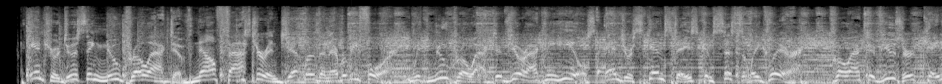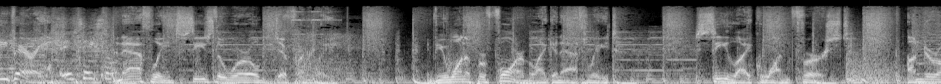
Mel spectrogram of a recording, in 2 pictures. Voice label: commerical

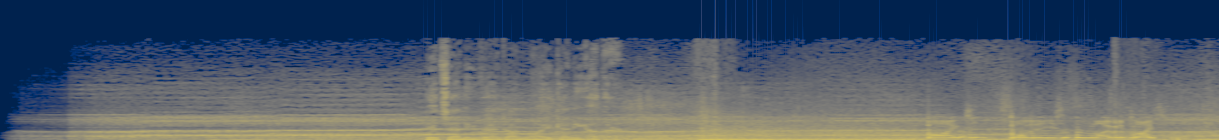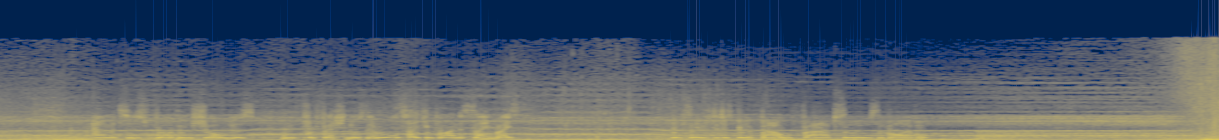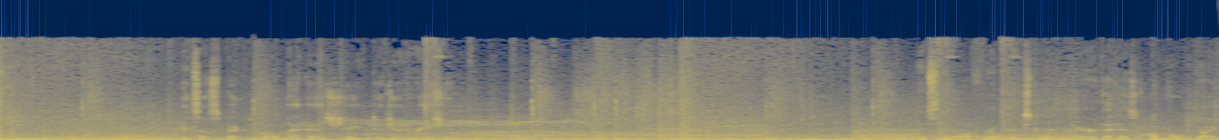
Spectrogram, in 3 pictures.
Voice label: show opener; Red Bull Hare Scramble 2019

